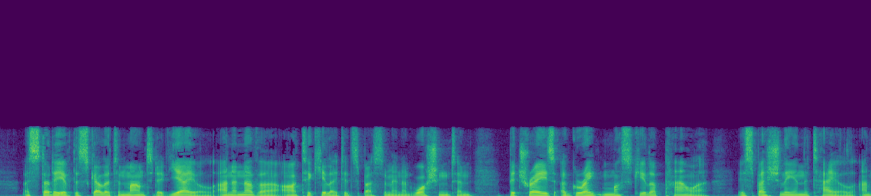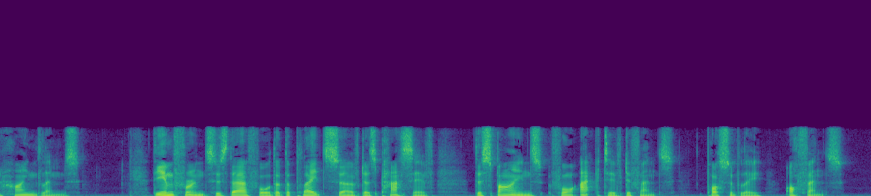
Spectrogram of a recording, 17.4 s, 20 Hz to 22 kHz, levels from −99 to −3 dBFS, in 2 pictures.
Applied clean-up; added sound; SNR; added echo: none; none; none; none.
